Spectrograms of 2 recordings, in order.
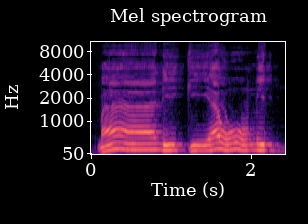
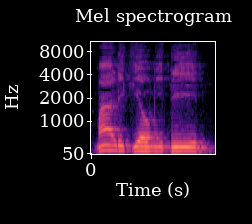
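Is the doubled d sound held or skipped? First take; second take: held; skipped. First: It is unhurried and the doubled d is held. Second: It is rushed and the doubled d is skipped. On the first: The speaker calls it right. "mad asri atau mad tobai, dua harokat" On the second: The speaker calls it wrong. "Buru-buru Maliki yaumiddin. Nyangkut nggak tuh tasdid?"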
